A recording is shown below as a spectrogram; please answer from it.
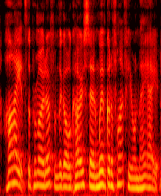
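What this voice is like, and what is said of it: Radio announcer voice. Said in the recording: “was that your radio voice?”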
